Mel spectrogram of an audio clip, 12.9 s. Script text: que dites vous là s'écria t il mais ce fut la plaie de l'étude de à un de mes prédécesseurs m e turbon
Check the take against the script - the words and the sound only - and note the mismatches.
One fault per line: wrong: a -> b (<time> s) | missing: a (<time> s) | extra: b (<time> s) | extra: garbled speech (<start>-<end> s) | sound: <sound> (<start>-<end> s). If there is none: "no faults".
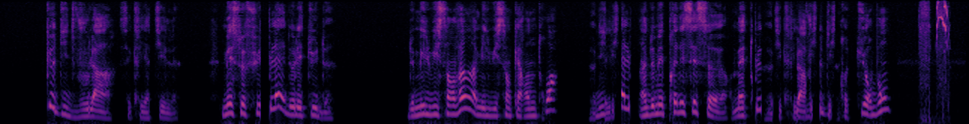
missing: la (3.5 s)
extra: garbled speech (7.8-8.4 s)
extra: garbled speech (10.0-11.2 s)
sound: squeak (12.2-12.7 s)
